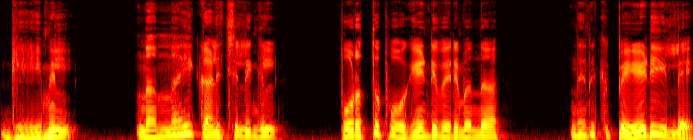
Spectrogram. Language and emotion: Malayalam, fearful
